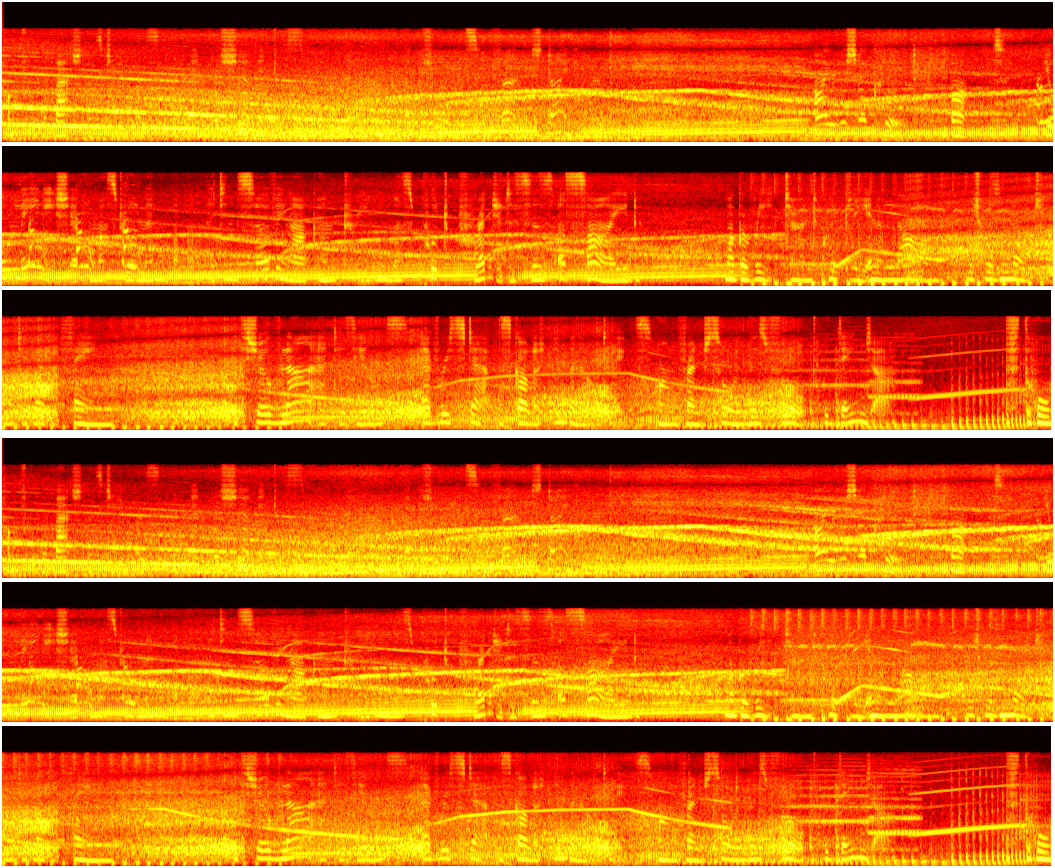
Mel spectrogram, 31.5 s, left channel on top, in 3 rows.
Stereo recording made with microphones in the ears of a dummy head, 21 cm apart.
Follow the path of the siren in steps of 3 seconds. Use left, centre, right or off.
left, centre, right, right, right, right, right, right, right, right, right.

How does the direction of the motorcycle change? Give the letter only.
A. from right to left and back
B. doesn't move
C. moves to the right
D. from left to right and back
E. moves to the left
C.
